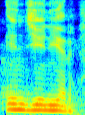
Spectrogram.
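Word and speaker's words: engineer: हो गया नौ, और डबल ई का उच्चारण ईया हो गया, आर से र, लिखा गया आपका इंजीनियर।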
